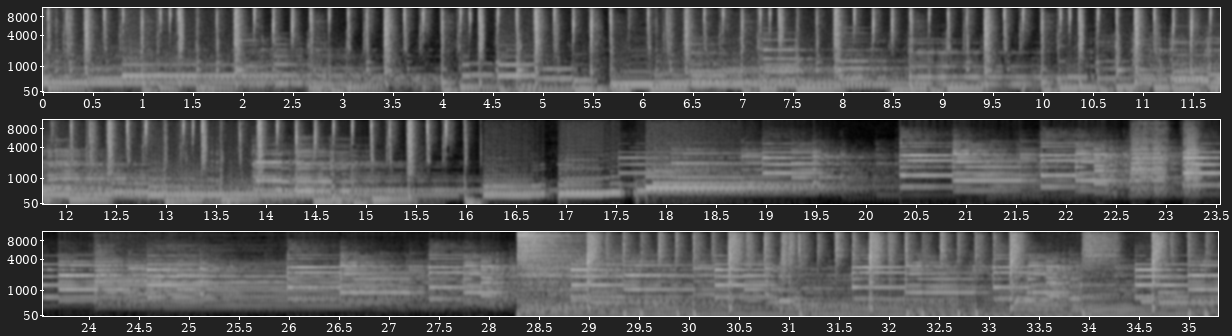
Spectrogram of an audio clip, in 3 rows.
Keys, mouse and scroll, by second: 0.0 scroll up 2, 0.3 r, 2.8 g, 4.1 middle click, 5.0-5.6 scroll down 1, 5.6 KP_1, 6.7-7.2 scroll up 1, 7.2 g, 8.9 s, 11.2-12.2 scroll up 5, 12.2 shift+middle click, 12.7-13.1 scroll up 3, 13.1 g, 16.9-17.5 scroll down 2, 17.1 Tab, 17.8 scroll up 1, 18.1-18.4 scroll down 3, 18.4 a, 18.6 a, 19.9-20.3 scroll up 7, 20.7 Tab, 21.1 scroll down 2, 21.4-22.9 scroll up 2, 22.9 shift+middle click, 23.4-24.0 scroll up 1, 24.0 s, 25.9 s, 27.9 scroll up 2, 28.1 g, 29.4-29.9 scroll down 2, 29.9 KP_2, 30.1 KP_3, 30.7-31.1 scroll up 3, 31.1 g, 33.1 middle click, 34.0-35.2 scroll down 6.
